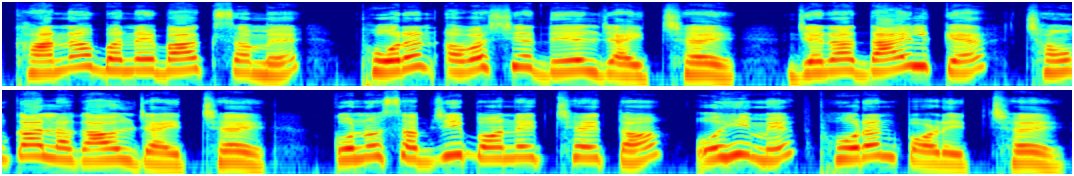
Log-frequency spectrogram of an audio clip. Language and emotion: Maithili, neutral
